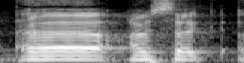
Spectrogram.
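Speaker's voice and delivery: ordinary talk, nothing marked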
